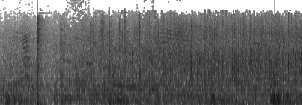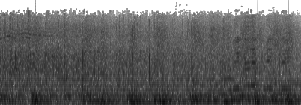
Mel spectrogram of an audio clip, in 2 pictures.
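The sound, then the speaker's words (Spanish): A sharp thud right at the start as women costaleras lift the paso de palio of María Santísima del Mayor Dolor, then steady, dense applause from a crowd that carries on throughout, with murmuring voices and low rumbling pulses mixed in during the second half. “Bueno, pues levantar el cielo del paso de palio de María Santísima del Mayor Dolor recordamos, portado por eh, mujeres costaleras, pasó íntegramente portado por mujeres, que fue de hecho el primero que incorporó a la mujer costalera.”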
